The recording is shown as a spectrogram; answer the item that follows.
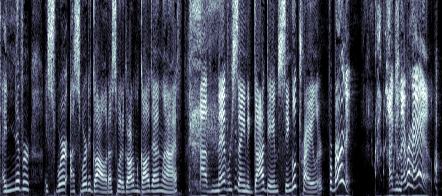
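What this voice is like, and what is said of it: Put-on small-town Texas accent. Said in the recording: “Your accent is just so good... this is exactly how everyone in this entire fucking movie talks, including Jack Black”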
